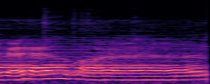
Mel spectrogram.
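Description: A male Hindustani classical vocalist sings a gliding, ornamented phrase in raga Chandrakauns over a steady drone.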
